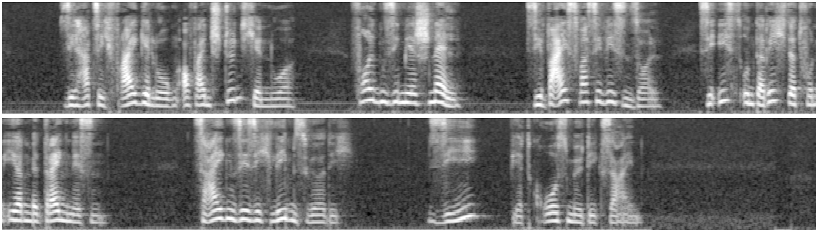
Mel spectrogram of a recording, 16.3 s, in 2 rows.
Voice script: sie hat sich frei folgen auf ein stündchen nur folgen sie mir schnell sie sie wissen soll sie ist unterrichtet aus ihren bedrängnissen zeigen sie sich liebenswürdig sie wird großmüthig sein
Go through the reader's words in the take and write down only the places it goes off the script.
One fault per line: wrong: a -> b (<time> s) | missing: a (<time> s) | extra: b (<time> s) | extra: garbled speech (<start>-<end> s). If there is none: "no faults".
wrong: folgen -> gelogen (1.4 s)
extra: weiß was (5.5 s)
wrong: aus -> von (8.0 s)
